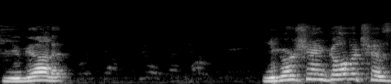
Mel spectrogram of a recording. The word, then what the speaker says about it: Yegor Sharangovich: It looks like, let me see if I'm pronouncing this, Yegor Sharangovich. You got it. Yegor Sharangovich has not scored a lot of goals when he's been picked up from the Devils.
